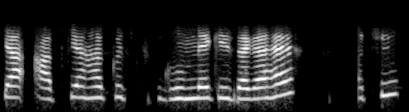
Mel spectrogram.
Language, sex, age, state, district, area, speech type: Hindi, female, 30-45, Uttar Pradesh, Sonbhadra, rural, conversation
